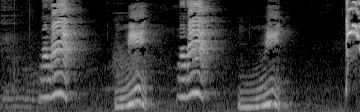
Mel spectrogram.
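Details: Pet green ringneck parrot mimicking human words like "mummy" and "radhe radhe"; four evenly spaced, nasal, arching syllables about a second apart, ending with a sudden harsh squawk.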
